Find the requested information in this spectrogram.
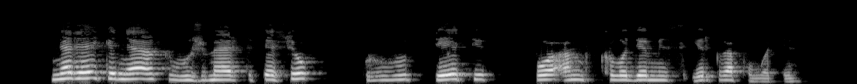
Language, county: Lithuanian, Telšiai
